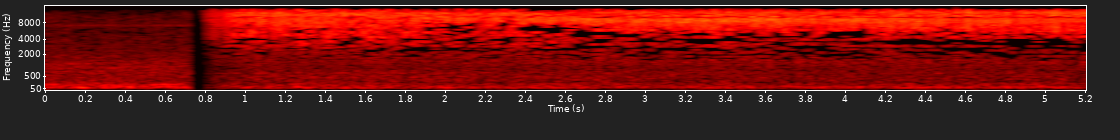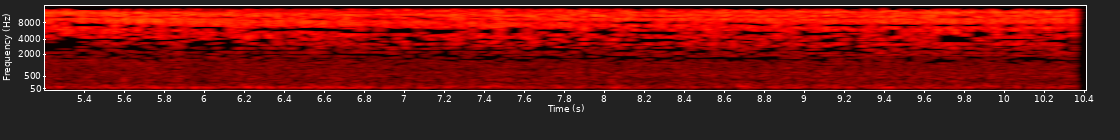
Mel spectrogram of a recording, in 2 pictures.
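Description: Chopped tomatoes frying in a saj pan over barbecue coals: a loud, steady, high sizzling hiss that starts suddenly about a second in.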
